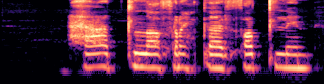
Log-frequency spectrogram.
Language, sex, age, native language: Icelandic, female, 10, Icelandic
